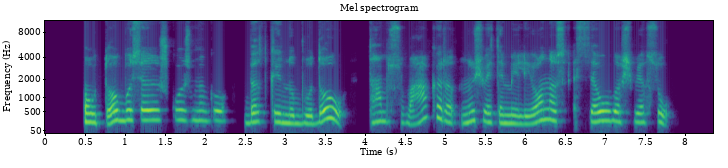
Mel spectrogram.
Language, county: Lithuanian, Vilnius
